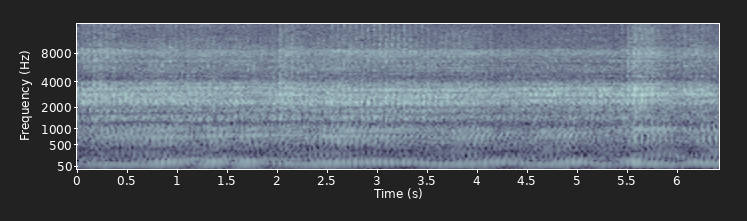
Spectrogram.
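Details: Tractor diesel pulling a cultivator after an engine-knocking repair: steady drone with even firing and no knock coming through, running normally and healthy under load.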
